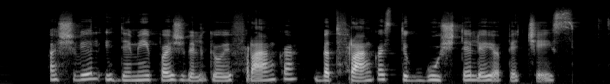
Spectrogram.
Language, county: Lithuanian, Kaunas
